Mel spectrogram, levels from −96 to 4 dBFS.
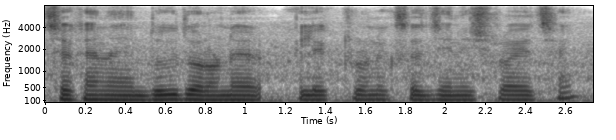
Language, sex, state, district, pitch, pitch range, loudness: Bengali, male, Tripura, West Tripura, 135 Hz, 130-140 Hz, -16 LUFS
